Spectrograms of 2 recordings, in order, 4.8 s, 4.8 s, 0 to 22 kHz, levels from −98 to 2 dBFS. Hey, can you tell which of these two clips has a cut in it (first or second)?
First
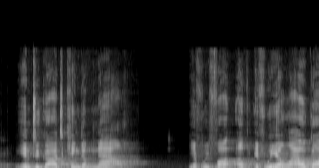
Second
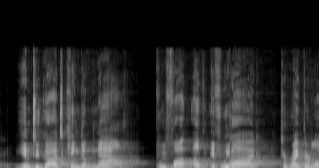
second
